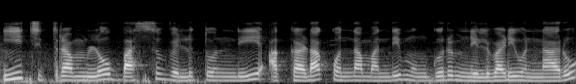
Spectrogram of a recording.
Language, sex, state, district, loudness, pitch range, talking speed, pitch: Telugu, female, Telangana, Hyderabad, -17 LUFS, 180-205 Hz, 95 wpm, 185 Hz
